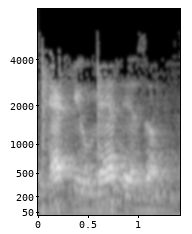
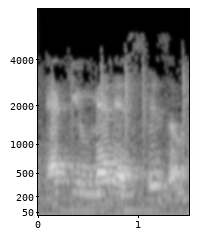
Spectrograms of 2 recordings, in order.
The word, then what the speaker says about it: ecumenism: By the way, the correct term for this is ecumenism. It is not ecumenicism. There isn't any such word. And so if you ever need to pronounce that, just remember the correct word is ecumenism.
